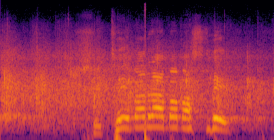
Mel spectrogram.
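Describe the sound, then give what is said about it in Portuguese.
An audience applauds in worship in a steady, dense wash of clapping, while a man's voice calls out loudly over it in short bursts. “Aplaudam neste lugar e adore.”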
